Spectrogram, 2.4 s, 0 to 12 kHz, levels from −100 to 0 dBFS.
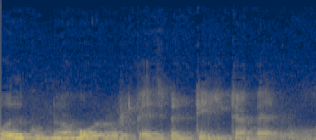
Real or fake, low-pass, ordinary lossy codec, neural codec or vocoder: fake; none; none; codec, 24 kHz, 0.9 kbps, WavTokenizer, medium speech release version 2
